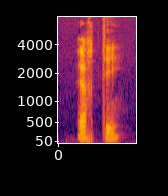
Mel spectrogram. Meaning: 1. to strike, hit 2. to clash, conflict with 3. to crash, collide (together) 4. to clash
- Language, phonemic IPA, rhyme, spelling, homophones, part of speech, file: French, /œʁ.te/, -e, heurter, heurtai / heurté / heurtée / heurtées / heurtés / heurtez, verb, Fr-heurter.ogg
